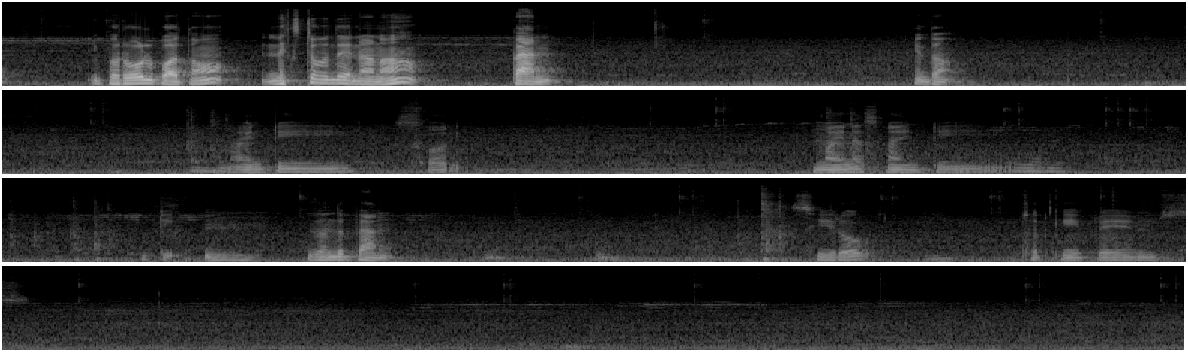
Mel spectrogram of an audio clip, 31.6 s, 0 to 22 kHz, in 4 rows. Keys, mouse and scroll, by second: 4.7-7.5 drag, 8.5 click, 10.7-12.2 drag, 14.6 click, 17.8-19.7 drag, 21.7 right click, 22.4-26.7 drag, 28.3-29.5 drag, 30.5 click.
